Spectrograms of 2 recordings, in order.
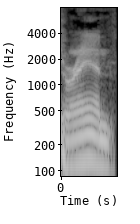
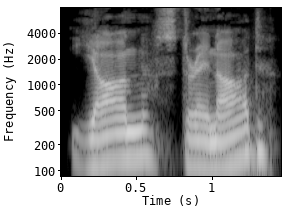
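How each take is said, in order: First: The surname is said with one syllable. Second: The surname is said with two syllables. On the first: The speaker calls it wrong. "I was calling him" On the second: The speaker calls it right. "Let me see how to pronounce this guy's name right"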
